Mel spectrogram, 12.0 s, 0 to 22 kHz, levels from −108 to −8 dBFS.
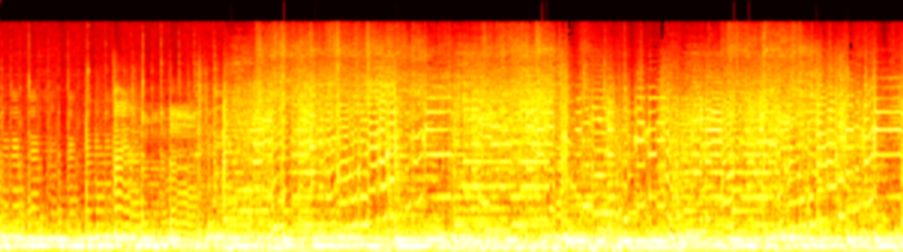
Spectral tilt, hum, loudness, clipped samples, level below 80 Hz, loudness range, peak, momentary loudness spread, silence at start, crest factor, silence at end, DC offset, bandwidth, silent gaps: -6 dB/octave; none; -10 LUFS; under 0.1%; -22 dBFS; 1 LU; 0 dBFS; 1 LU; 0 s; 10 dB; 0 s; under 0.1%; 14.5 kHz; none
